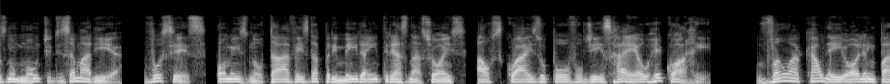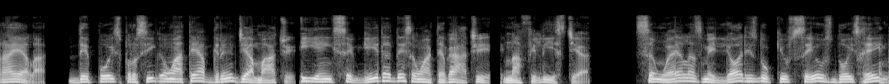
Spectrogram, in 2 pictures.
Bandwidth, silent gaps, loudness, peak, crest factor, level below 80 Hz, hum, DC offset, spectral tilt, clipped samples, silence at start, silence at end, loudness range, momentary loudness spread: 10.5 kHz; 1.22-1.43 s, 2.09-2.16 s, 4.67-4.76 s, 7.13-7.56 s, 9.36-9.58 s, 13.81-13.89 s, 14.82-15.25 s; -12 LUFS; 0 dBFS; 12 dB; -34 dBFS; none; under 0.1%; -6 dB/octave; under 0.1%; 0 s; 0 s; 2 LU; 6 LU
